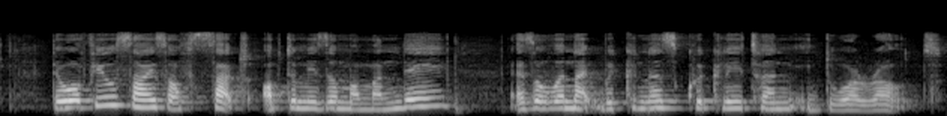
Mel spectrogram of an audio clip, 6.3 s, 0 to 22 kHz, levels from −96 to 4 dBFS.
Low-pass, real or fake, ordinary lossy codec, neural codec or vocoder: none; fake; none; codec, 16 kHz, 16 kbps, FreqCodec, larger model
